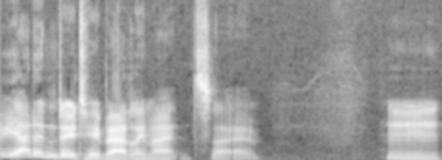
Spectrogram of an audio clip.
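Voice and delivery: usual speaking voice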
